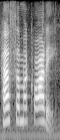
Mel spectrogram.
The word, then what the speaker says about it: Passamaquoddy: the second is Pizza Dana Point cosmic Claudius pronounced Passamaquoddy it comes from the tribes native name which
